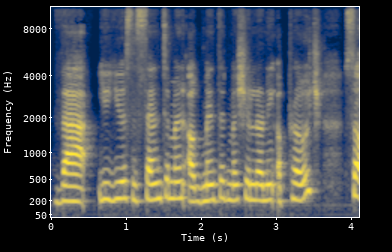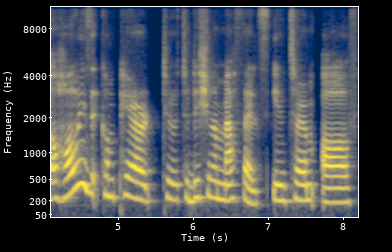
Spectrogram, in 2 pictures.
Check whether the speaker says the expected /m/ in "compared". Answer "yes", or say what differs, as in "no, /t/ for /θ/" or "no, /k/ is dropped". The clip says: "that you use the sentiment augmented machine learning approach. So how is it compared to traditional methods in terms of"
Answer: yes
